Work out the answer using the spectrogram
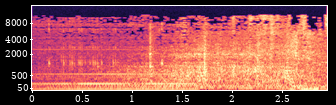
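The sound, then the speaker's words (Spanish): A train travels through city streets at night, giving a steady, heavy rumble with a continuous low roar and light clattering on top. “De noche, por las calles, Jack viaja en un tren.”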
